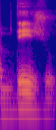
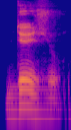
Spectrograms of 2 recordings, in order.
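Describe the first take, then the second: First: "des jours" with an "eh"-like vowel in "des"; Haitian Creole pronunciation. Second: Said in the usual way. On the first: Shown as a demonstration. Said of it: "Haitian Creole pronunciation". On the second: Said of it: "if you're using the exact".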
